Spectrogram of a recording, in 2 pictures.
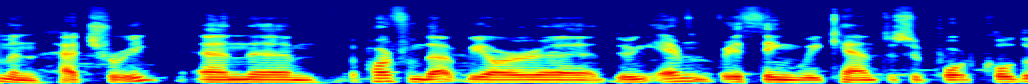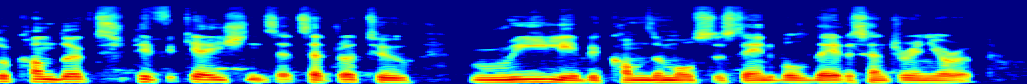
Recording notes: LIVE from Datacloud Global Congress. Check out his LIVE interview from beautiful Monaco at Datacloud Global Congress 2023!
